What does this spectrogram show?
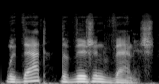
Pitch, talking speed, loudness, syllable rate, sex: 115 Hz, 190 wpm, -16 LUFS, 6.1 syllables/s, male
